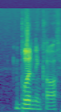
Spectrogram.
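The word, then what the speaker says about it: Biletnikoff: Former, how do you say the name? Blintenkoff? – Blintenkoff, yeah.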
